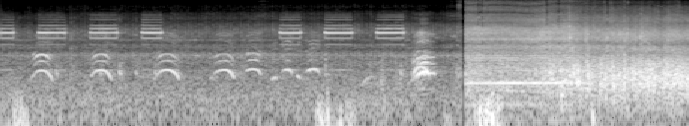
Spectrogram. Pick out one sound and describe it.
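A heavy truck engine rumbles.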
